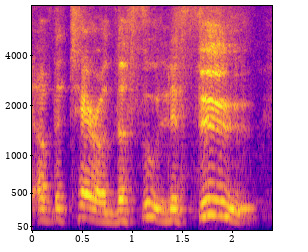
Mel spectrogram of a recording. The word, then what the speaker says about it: le fou: Le fou. It's how you say it in French.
